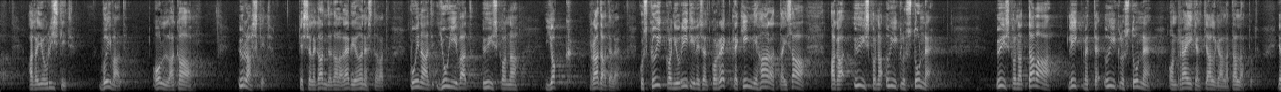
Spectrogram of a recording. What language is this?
Estonian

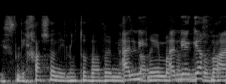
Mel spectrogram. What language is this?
Hebrew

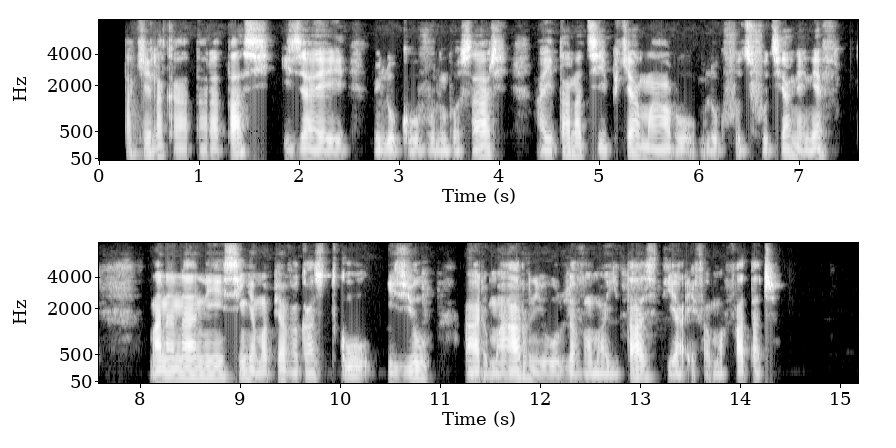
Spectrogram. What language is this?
Malagasy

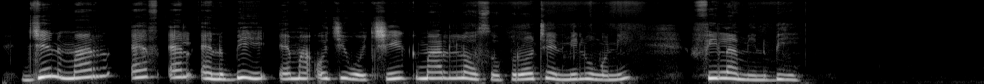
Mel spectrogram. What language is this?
Luo (Kenya and Tanzania)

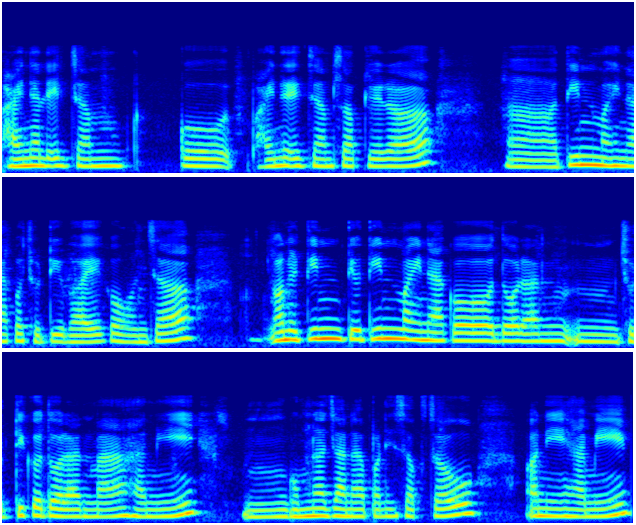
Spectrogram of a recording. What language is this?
Nepali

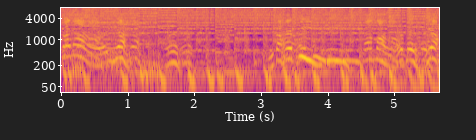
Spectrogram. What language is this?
Indonesian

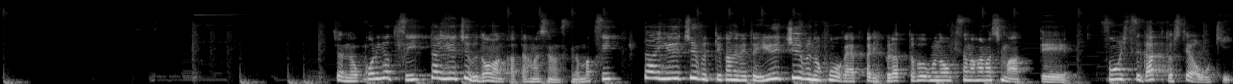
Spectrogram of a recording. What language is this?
Japanese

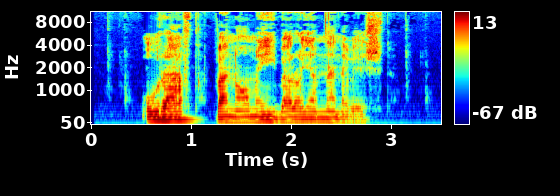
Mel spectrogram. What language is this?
Persian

